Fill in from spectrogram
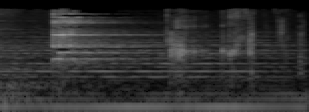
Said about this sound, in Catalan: ja hem brindat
